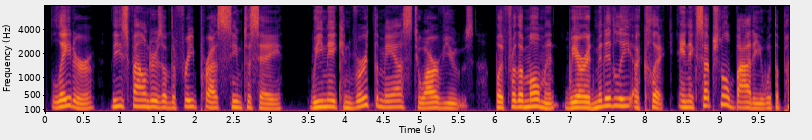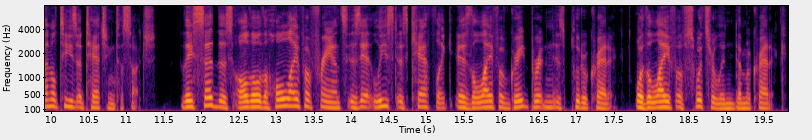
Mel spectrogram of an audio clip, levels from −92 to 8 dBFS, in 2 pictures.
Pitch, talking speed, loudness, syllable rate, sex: 160 Hz, 195 wpm, -18 LUFS, 5.4 syllables/s, male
